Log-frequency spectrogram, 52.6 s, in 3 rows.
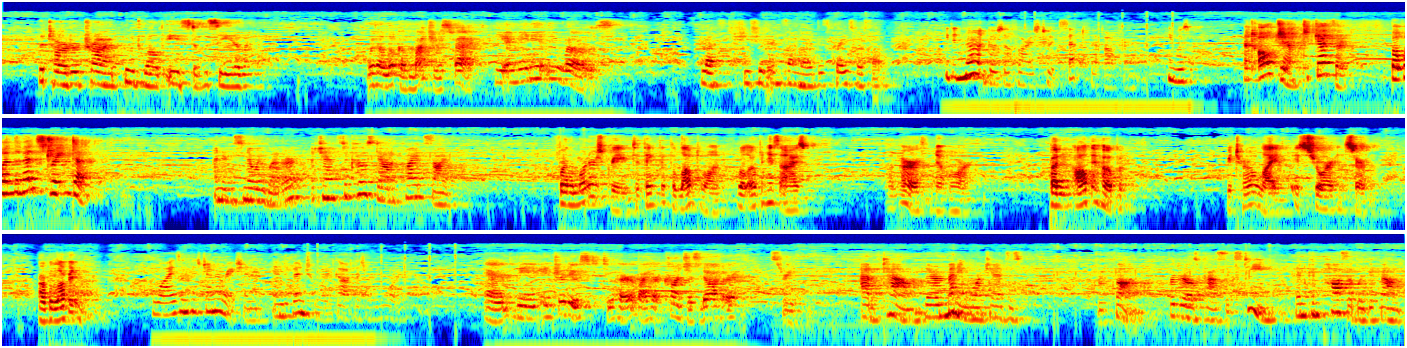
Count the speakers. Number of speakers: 7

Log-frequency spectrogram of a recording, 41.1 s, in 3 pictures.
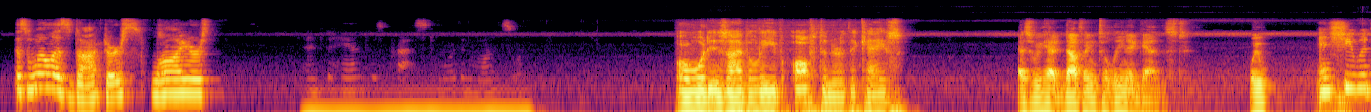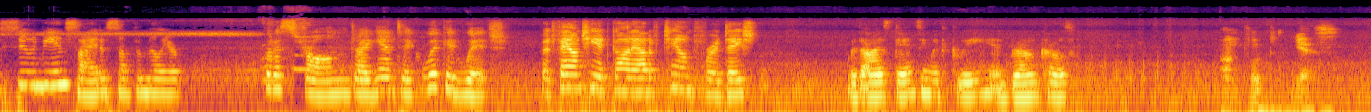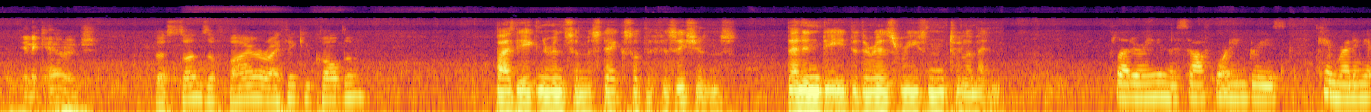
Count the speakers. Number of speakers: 10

